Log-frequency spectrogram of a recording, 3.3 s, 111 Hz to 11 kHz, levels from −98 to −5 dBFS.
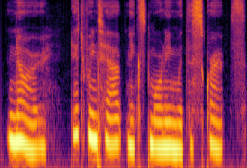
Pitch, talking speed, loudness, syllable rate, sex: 215 Hz, 165 wpm, -15 LUFS, 3.8 syllables/s, female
